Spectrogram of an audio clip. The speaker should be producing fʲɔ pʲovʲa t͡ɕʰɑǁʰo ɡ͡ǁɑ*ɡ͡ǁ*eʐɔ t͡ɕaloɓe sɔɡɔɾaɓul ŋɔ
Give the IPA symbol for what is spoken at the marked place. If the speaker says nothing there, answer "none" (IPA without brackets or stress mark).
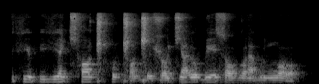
ɡ͡ǁ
